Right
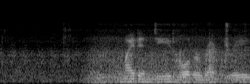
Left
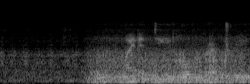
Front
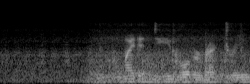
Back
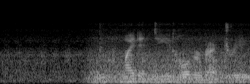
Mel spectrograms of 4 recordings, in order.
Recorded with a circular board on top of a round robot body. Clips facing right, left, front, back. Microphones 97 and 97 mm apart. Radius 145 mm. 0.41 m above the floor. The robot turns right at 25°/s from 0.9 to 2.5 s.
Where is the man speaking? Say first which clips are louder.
Right 8 dB, back 2 dB; 115° right, 2 m; by 2.5 s 80° right, 2 m.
